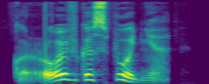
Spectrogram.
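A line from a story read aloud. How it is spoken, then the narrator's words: Breathed out. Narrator (Russian): выдохнул Майкл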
